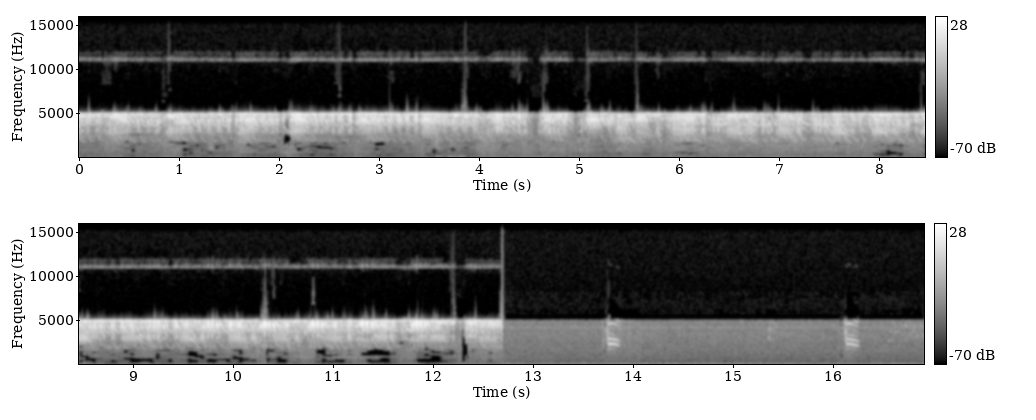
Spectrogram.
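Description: Eastern bluebird nestlings begging inside the nest box while an adult feeds them at the entrance: a loud, dense, high-pitched chorus of rapid cheeps that cuts off suddenly about three-quarters of the way through. Two short single chirps follow.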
